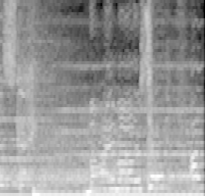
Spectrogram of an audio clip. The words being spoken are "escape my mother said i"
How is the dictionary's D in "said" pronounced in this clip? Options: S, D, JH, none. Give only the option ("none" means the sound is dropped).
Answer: none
